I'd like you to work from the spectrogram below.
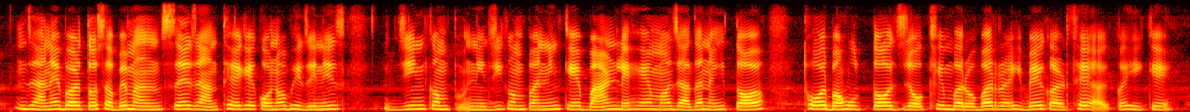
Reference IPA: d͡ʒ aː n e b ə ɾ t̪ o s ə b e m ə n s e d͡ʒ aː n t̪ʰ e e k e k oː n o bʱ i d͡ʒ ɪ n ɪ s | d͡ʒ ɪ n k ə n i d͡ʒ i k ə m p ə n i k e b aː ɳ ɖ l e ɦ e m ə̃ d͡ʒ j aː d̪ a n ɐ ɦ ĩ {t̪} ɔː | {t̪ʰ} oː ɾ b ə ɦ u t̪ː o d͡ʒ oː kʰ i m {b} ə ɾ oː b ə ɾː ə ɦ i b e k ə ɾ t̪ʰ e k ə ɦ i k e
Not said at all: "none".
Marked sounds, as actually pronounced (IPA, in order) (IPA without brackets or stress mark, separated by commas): t̪, t̪ʰ, b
